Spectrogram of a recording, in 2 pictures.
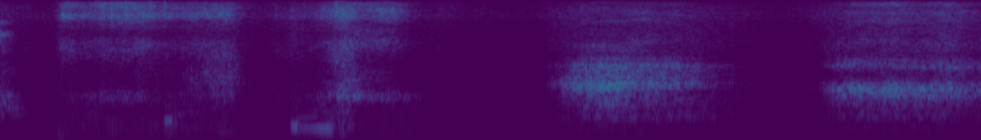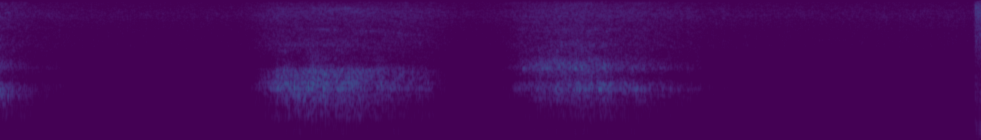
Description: Tuesdays are short Snoring days. Just a short snoring audio clip!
